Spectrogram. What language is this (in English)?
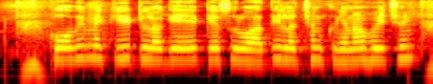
Maithili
